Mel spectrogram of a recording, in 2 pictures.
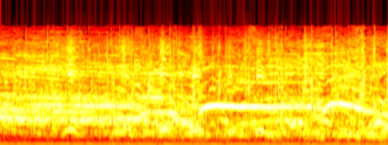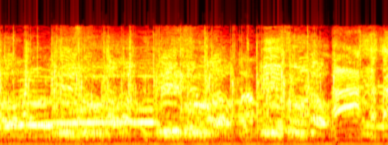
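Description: A loud crowd shouts, whoops and teases continuously in a comedy show studio, dense overlapping voices and yells near and energetic, easing slightly toward the end.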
